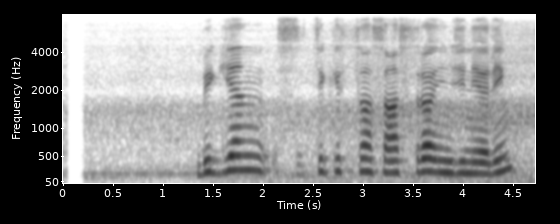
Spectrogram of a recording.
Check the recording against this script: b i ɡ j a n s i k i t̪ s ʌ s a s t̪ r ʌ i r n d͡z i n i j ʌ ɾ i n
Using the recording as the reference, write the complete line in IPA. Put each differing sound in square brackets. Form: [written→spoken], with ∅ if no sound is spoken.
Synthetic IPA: b i ɡ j a n [s→t͡s] i k i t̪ s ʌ s a s t̪ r ʌ i [r→∅] n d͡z i n i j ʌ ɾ i [n→ŋ]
